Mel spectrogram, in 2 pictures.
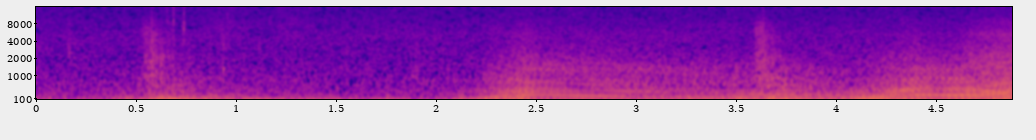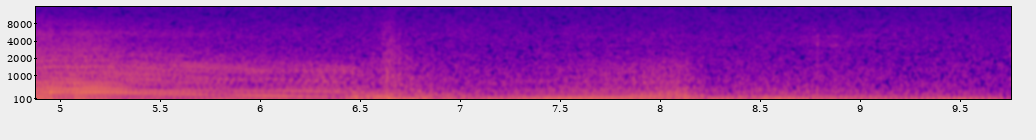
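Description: A car engine in Forza Horizon 3 revs repeatedly while driving on a snowy mountain course, with rising and falling pitch sweeps through gear changes and one long climbing rev near the middle, loud and continuous throughout.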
